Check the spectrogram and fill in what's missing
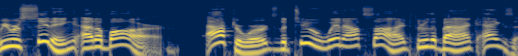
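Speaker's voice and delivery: newscaster-style news reporter voice. Retelling a first date, redoing the story in a news reporter voice. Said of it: "like a fucking news reporter".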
